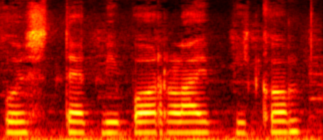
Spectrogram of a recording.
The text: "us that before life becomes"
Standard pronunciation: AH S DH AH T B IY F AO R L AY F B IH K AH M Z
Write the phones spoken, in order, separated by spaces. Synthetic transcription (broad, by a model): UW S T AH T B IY P AO R L AY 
